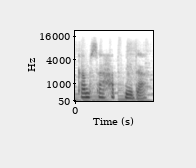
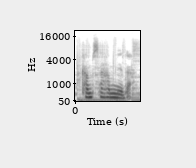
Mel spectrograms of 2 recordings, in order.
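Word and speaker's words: 감사합니다: assignment will be mud the word for thank you formally will be written as comes to happen EDA but we of course pronounce it as comes to hamnida - plus any silent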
